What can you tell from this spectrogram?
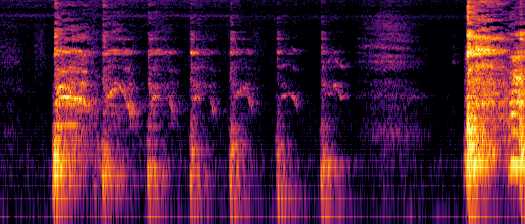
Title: New Year Coughing, Gagging and Spitting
